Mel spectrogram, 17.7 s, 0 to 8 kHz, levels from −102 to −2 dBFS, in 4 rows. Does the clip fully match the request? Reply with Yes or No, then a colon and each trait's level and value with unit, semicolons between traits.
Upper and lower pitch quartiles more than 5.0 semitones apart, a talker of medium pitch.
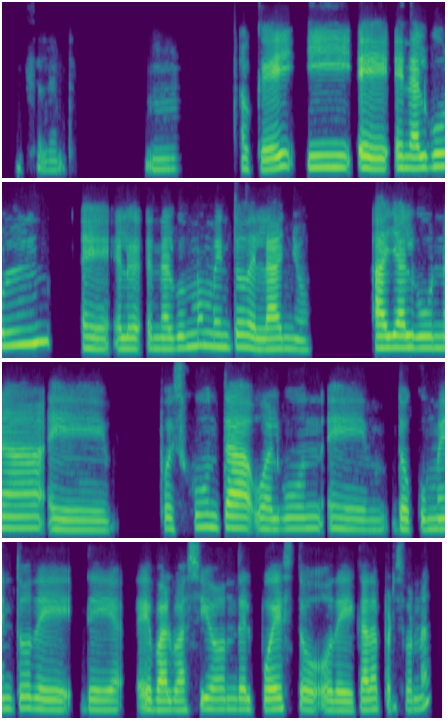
No: narrow, 2.5 semitones; medium, 180 Hz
